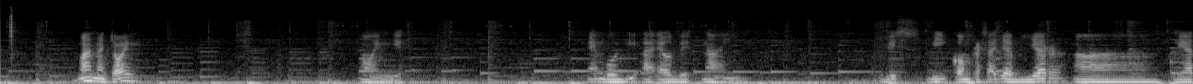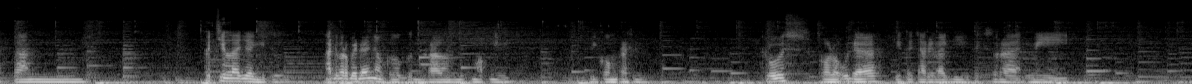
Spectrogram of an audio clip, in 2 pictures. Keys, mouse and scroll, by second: 3.3 click, 3.4 click, 4.7 click, 6.8 click, 9.5 click, 13.9 click, 17.4 click, 17.9 click, 19.7 click, 20.5 click, 20.9 middle click, 21.9 click, 22.9 click.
